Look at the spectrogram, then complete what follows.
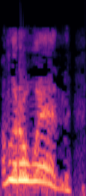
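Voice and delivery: high, loud, drawn-out yell of refusal; belligerent shout. Retold or imitated. Refusing friends who try to usher him out, belligerent shouting. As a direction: dig in and shout down your friends. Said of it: "I'm getting belligerent".

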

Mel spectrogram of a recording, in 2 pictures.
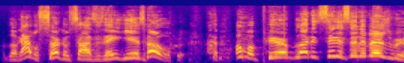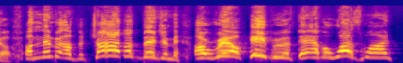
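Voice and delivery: high, loud, shouted brag; brash boasting shout in Jason's voice. Acted. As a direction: puff up and boast at full volume. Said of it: "Let me say it in Jason's voice".

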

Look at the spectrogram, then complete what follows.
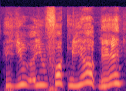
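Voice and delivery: mom voice pitched very high and loud; squeaky panicked mom impression, half-laughing; a mock high-pitched mother scolding her son; imitating mom. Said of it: "She's like".

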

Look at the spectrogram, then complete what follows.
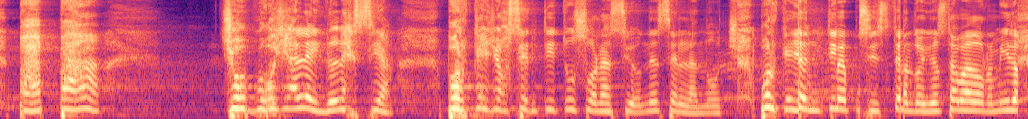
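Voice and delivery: a son thanking his father, loud and fervent; child voice. Acted.

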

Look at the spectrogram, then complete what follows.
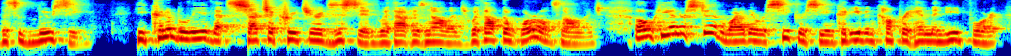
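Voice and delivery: plain reading voice

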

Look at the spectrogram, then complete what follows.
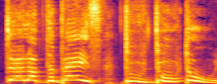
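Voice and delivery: hohe, langsame Opa-Stimme als Partystreamer; Party-Opa-Streamer. Pretend. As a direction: wie ein aufgedrehter alter DJ. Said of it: "ich werd Party-Opa-Streamer". (hohe Opa-Stimme, die zur Party anheizt)

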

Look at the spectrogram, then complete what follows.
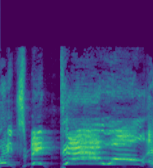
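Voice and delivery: high, slow, full-throated scream; shouting the host down from the back of the room; screamed name. Retold or imitated. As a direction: defend him like a parent, at the top of your lungs. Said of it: "I just had to scream".

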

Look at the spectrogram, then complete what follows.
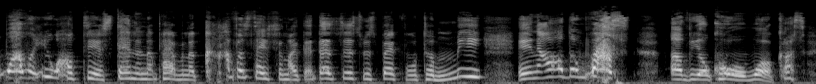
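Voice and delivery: high, theatrical scolding, slowing at the end; indignant telling-off. Retold or imitated. Manager confronting the employee walking in, high indignant retold scolding.

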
